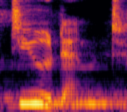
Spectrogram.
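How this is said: It is said with a British accent. The speaker calls it right. "কিন্তু উচ্চারণ হবে স্টুডেন্ট"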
